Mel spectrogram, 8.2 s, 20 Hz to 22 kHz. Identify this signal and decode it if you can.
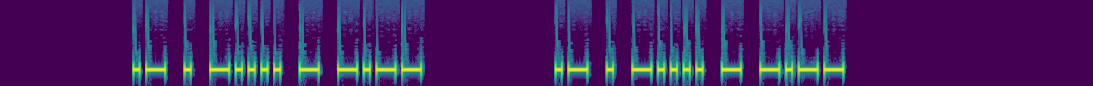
Morse code, heard as a keyed tone, about 25 wpm, 700 Hz. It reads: AE6TY AE6TY
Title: USA Call Signs - 5 Characters - Repeated 2x - 25wpm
